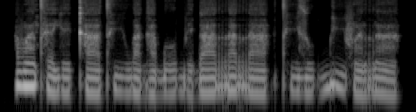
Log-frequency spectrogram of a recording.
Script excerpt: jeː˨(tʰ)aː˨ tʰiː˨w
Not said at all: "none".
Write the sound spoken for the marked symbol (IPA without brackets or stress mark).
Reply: kʰ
